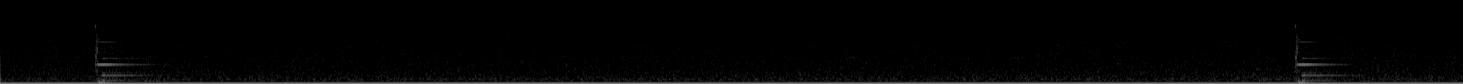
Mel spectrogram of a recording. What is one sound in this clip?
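A short electronic chime rings twice.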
